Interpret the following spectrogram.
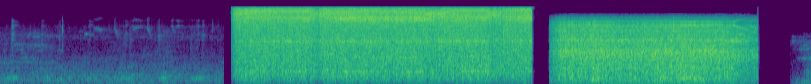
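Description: Angle grinder grinding steel: after about two seconds of faint small clicks, two loud stretches of steady grinding noise, the first about three seconds long and the second about two, with a short break between them.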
